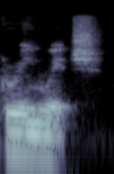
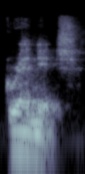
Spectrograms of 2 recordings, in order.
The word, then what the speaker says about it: Greenwich: meantime the Greenwich Meridian it is not green witch okay it is not a green Wicked Woman on a broomstick it is Grenich e grich all right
